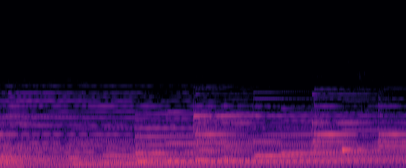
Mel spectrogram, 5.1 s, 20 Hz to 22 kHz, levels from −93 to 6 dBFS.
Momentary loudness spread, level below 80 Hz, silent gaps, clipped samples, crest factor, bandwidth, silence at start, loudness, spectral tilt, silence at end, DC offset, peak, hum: 5 LU; -62 dBFS; none; under 0.1%; 14 dB; 3.3 kHz; 0 s; -42 LUFS; -10.5 dB/octave; 0 s; under 0.1%; -26 dBFS; none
